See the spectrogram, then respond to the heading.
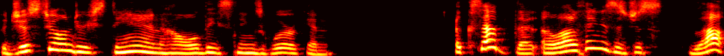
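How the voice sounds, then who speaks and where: The speaker has a slight French accent and very wide pitch swings. The pace is moderate, and the sound is dry and close with no echo. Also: woman, fairly high pitch for a woman. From France, Paris. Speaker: cognitive scientist, game UX expert. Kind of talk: interview conversation. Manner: halting with many false starts.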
